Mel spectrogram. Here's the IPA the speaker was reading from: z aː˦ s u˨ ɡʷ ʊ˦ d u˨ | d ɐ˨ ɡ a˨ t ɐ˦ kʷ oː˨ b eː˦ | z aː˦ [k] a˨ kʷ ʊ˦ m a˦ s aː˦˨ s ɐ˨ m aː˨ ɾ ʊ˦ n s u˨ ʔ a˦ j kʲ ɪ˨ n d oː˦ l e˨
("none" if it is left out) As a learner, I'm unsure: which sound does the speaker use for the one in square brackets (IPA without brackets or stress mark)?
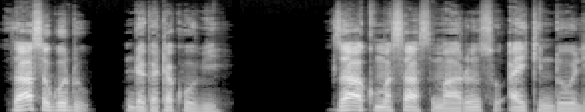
ʔ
